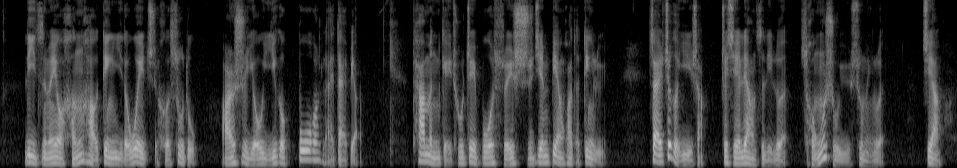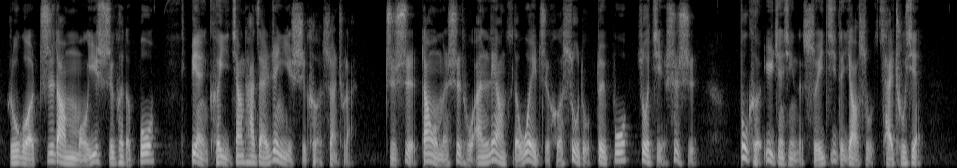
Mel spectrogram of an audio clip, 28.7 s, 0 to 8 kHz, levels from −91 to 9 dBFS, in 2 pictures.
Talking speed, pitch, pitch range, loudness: 240 characters per minute, 100 Hz, 95-115 Hz, -27 LUFS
